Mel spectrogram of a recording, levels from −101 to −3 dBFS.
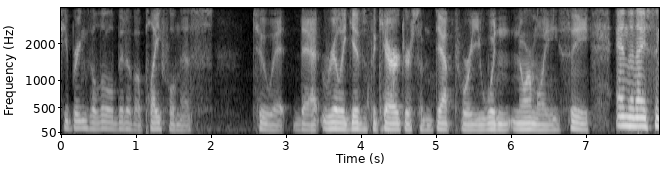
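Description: At 1.02 s, between "a little bit of" and "playfulness to it", the microphone volume steps up by about 6 dB, then again by about 5 dB at 3.33 s before "really gives the character". The call software raised the input level mid-phrase, so voice and background jump together. The narrowband call path tops out at 4 kHz throughout.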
